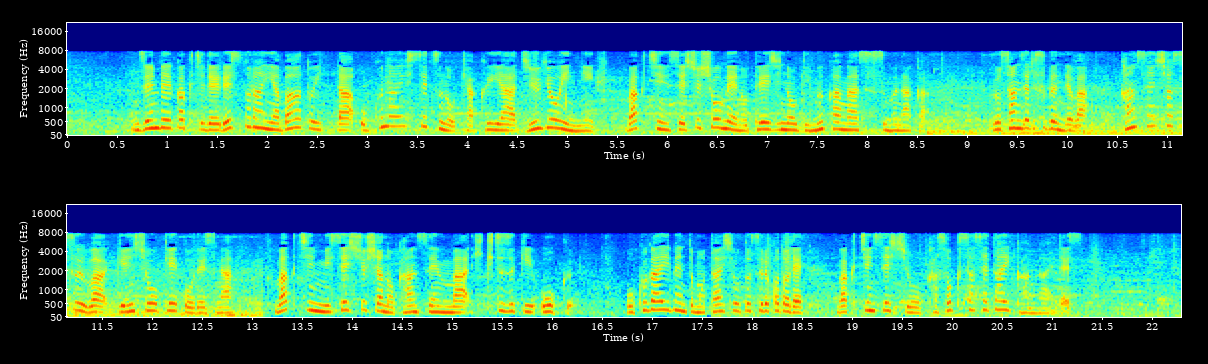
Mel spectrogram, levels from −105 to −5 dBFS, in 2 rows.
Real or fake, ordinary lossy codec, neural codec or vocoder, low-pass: real; none; none; none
